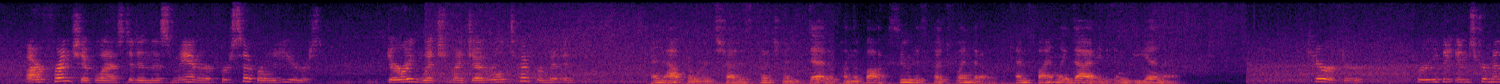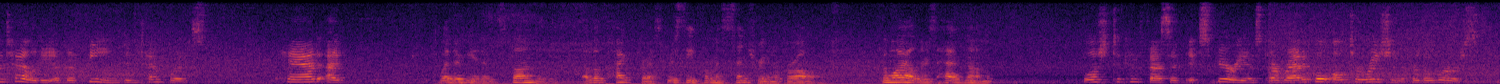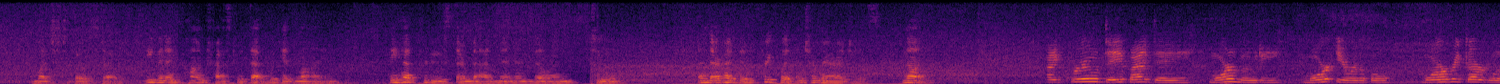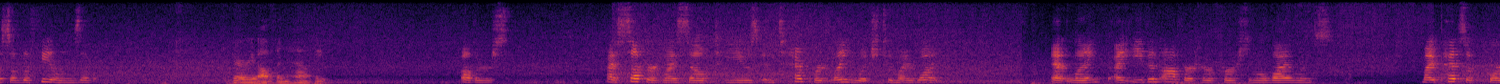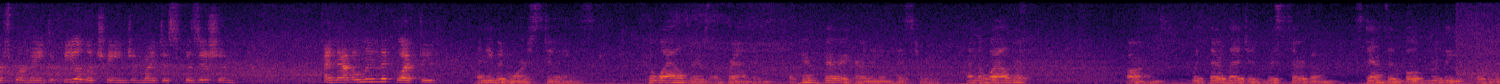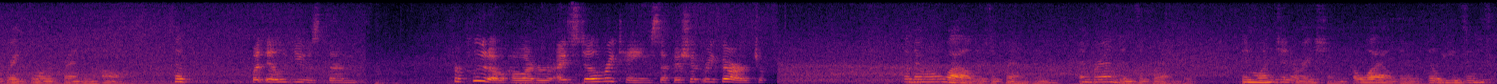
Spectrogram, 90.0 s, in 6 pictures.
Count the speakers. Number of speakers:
two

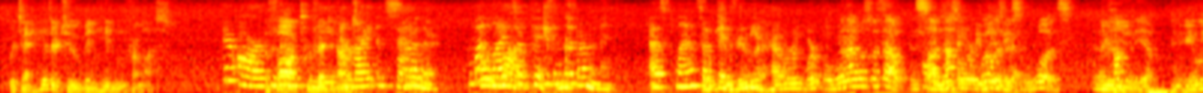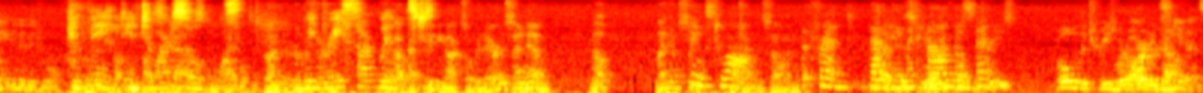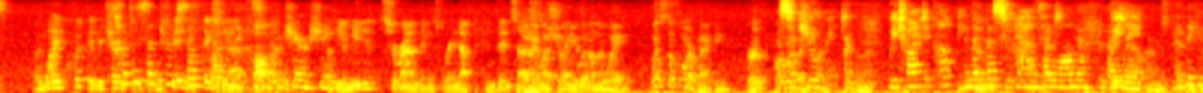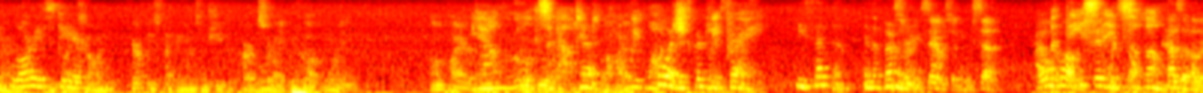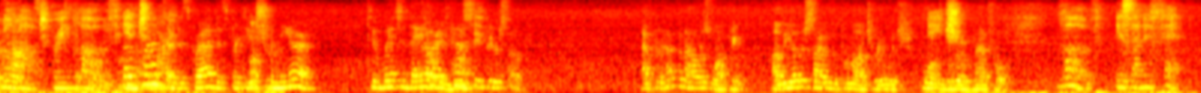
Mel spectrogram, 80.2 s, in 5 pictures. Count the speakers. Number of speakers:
eight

